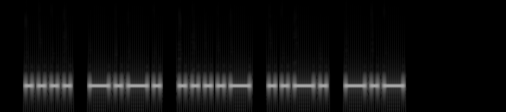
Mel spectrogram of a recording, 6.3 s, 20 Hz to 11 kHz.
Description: Morse code, heard as a keyed tone, about 15 wpm, 700 Hz. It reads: HC4FK
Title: DXCC-100 Call Signs - 5 Characters - 15wpm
